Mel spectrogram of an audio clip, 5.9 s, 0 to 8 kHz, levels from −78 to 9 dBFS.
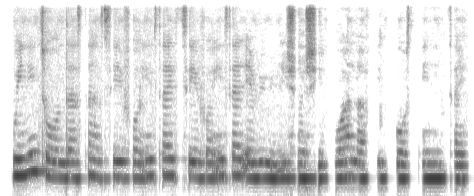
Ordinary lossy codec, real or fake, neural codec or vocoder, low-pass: none; real; none; 7.2 kHz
